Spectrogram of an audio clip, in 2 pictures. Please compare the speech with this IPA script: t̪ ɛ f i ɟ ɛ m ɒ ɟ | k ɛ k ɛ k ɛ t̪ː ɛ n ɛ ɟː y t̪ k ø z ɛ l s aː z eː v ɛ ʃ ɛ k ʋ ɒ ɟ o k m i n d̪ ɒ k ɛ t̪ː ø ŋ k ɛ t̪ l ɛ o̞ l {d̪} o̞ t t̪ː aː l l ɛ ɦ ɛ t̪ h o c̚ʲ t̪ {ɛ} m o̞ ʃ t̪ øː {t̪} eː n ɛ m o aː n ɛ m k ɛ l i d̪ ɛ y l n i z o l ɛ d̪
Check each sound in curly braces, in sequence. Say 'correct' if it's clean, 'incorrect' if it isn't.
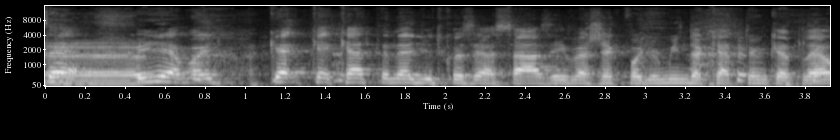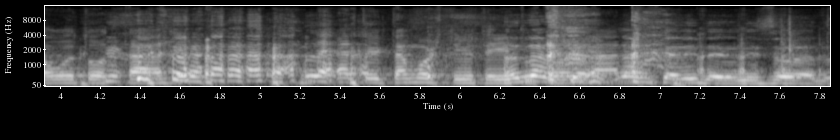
incorrect: t̪, correct, correct

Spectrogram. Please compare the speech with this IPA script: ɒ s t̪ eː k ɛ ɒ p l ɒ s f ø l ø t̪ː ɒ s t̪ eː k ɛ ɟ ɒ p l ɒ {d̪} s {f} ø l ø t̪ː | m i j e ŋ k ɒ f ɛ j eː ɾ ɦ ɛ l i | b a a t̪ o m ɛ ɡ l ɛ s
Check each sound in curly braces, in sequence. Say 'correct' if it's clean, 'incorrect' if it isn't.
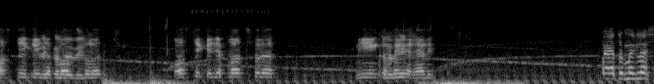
incorrect: t̪, correct

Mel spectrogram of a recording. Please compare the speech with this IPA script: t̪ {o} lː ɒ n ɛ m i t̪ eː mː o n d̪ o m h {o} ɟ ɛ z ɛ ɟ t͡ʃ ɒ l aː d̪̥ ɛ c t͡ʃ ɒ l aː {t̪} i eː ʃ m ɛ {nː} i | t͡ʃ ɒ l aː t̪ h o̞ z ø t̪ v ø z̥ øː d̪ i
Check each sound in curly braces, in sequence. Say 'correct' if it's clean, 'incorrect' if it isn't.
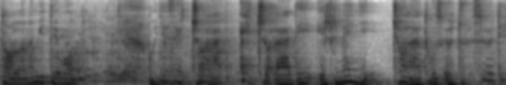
incorrect: ɒ, correct, incorrect: d̪, incorrect: ɲː

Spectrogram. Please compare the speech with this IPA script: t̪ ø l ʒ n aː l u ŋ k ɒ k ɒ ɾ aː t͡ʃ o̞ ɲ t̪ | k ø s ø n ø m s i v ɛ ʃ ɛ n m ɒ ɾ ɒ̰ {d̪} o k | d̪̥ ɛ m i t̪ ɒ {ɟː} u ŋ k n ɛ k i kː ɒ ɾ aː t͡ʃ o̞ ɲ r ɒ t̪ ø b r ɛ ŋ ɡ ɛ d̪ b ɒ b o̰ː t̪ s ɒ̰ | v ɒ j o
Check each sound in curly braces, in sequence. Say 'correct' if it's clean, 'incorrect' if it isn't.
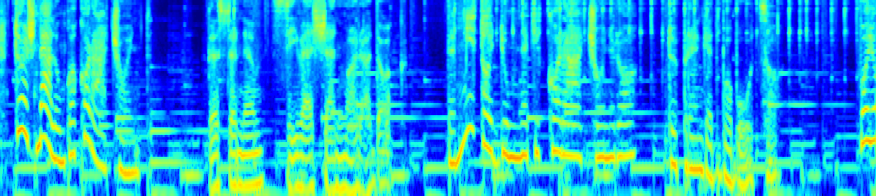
correct, correct

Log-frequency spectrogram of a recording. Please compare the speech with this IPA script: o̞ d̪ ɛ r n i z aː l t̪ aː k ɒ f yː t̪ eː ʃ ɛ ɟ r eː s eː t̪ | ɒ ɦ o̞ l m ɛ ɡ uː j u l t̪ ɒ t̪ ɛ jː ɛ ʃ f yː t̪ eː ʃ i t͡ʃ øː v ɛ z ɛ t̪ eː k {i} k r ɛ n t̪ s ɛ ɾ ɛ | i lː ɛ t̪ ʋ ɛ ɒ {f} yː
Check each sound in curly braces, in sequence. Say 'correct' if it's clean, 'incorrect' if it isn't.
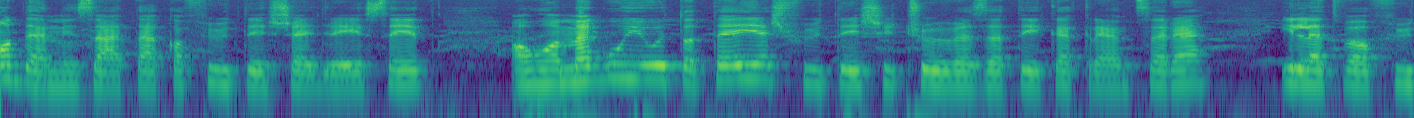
incorrect: ɛ, correct

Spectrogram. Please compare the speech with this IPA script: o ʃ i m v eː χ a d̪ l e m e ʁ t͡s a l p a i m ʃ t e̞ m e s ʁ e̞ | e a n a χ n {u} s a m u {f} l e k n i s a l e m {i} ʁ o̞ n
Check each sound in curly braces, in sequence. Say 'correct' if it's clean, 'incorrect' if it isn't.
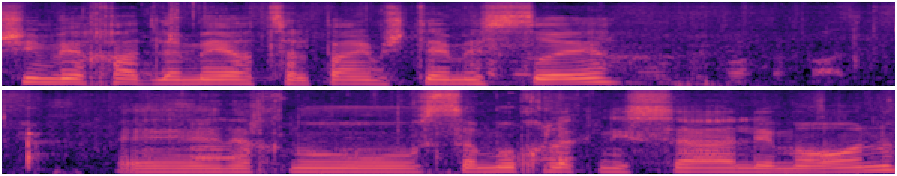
correct, incorrect: χ, incorrect: a

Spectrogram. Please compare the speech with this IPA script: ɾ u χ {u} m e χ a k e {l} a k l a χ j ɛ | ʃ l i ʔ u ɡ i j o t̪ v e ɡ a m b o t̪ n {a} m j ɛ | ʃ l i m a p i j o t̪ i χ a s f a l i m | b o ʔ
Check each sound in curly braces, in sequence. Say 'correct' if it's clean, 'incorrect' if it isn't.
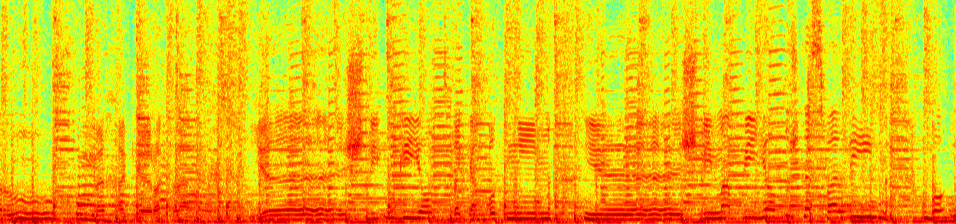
correct, incorrect: ɾ, incorrect: i

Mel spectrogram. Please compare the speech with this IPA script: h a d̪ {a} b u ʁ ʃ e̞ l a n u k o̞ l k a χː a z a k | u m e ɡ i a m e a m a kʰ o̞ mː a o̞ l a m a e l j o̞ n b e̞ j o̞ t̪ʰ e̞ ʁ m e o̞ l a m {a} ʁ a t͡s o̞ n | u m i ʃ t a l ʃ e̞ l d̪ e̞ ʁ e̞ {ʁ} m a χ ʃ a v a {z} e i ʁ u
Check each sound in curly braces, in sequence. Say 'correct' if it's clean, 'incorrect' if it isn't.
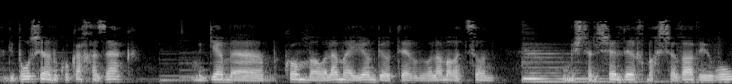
incorrect: i, correct, incorrect: χ, incorrect: v

